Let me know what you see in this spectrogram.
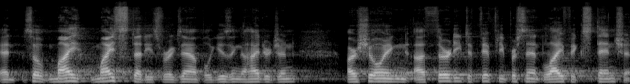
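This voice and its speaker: Amid audible room echo, a man with a bright, sharp tone speaks at a fairly quick pace, medium in pitch and fairly even in intonation. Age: 60s. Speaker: inventor and conference speaker. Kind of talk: conference Q&A. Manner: halting.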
